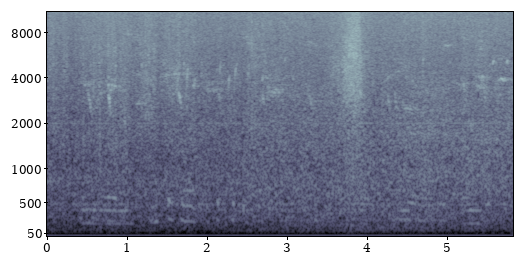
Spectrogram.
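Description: Quiet outdoor ambience with faint, scattered chirps of small birds, and a brief soft rush of noise a little under four seconds in.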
